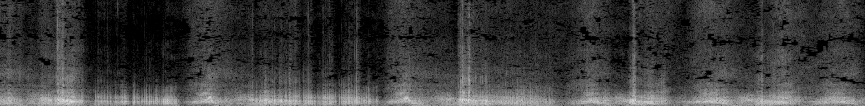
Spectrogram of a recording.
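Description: Long yellow-tipped nails scratch along the top and edge of a long, narrow, hollow green cardboard box lying on carpet. The sound is a steady series of dry, raspy scraping strokes with a hollow midrange body, rising and falling in repeated swells.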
